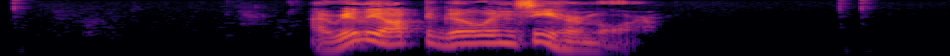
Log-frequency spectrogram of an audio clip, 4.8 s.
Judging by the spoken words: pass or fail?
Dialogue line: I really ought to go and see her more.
pass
